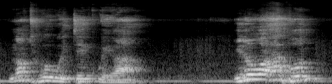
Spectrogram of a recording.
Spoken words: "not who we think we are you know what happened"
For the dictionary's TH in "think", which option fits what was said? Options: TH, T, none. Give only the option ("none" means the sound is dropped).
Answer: T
